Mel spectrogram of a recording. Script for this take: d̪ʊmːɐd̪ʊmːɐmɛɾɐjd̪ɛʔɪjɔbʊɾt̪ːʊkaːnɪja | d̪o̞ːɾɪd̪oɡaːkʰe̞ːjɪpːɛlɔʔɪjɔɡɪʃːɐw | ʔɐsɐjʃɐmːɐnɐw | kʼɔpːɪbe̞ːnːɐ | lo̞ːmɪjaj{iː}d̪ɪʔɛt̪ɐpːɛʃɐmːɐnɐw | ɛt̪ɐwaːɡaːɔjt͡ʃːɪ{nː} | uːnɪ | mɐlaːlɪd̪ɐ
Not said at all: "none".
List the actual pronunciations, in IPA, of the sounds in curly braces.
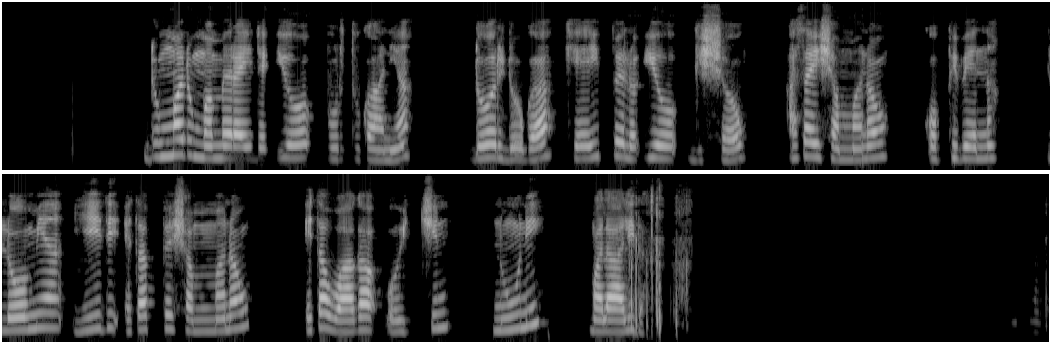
iː, nː

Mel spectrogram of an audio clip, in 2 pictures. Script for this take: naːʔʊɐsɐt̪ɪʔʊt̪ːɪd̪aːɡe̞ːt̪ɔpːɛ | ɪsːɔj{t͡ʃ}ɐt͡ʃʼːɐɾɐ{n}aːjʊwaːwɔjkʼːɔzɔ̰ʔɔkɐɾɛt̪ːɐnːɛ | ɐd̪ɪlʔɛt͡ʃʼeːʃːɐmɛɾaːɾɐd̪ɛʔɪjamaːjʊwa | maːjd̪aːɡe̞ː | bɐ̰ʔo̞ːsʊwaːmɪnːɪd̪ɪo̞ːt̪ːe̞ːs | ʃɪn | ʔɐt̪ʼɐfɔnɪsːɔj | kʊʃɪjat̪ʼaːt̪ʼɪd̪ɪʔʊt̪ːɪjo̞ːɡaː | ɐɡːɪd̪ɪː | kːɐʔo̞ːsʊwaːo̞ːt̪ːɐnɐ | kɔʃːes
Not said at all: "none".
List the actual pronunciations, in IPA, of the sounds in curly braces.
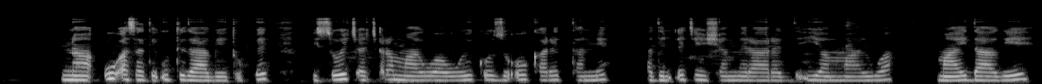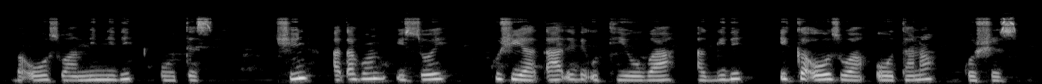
t͡ʃʼ, m

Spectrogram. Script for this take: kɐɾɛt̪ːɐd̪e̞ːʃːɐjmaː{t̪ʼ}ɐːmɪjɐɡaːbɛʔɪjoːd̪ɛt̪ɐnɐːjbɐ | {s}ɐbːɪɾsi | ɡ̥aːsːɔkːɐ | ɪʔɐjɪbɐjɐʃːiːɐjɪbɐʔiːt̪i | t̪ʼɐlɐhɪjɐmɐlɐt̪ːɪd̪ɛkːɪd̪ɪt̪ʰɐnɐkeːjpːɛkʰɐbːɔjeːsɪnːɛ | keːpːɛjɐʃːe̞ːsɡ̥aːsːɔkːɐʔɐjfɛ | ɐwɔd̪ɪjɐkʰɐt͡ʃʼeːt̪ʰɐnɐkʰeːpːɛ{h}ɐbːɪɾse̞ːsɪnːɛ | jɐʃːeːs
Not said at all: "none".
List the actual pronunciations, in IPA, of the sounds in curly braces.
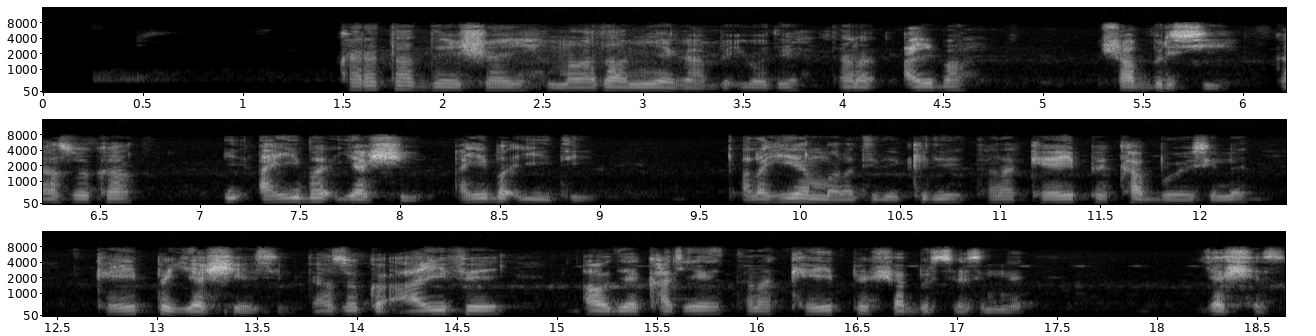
t̪, ʃ, ʃ

